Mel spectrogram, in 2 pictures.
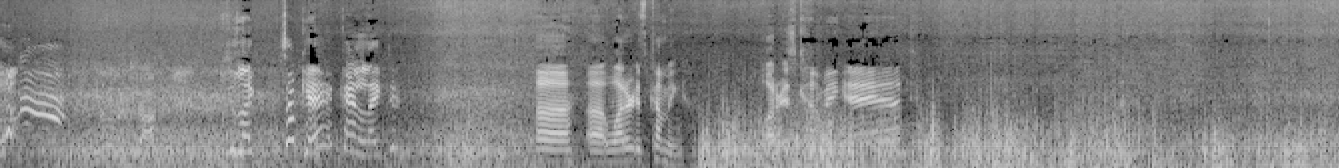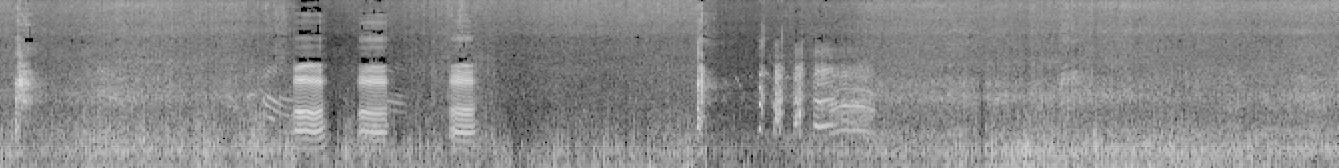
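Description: Waves break and wash onto the shore nearby.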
